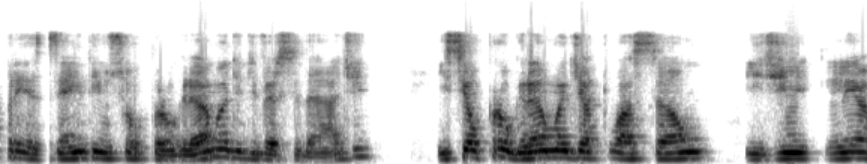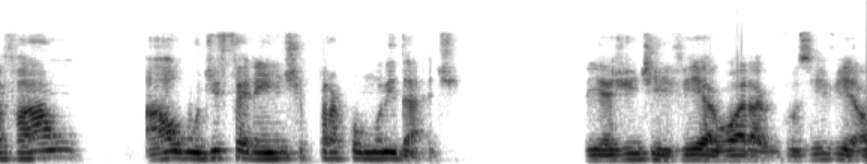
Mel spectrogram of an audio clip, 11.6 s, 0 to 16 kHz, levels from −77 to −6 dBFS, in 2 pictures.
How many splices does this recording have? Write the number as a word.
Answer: one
